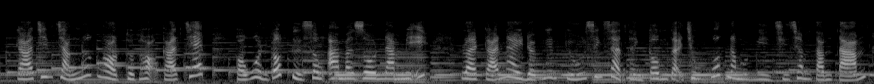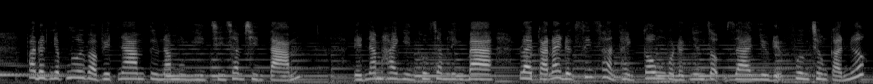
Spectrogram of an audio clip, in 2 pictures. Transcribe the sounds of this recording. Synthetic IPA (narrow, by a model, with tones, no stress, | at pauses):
kaː˨˦t͡ɕe˧mt͡ɕa˨˦ŋnɨ˦˥ək̚ŋɔ˨˩t̚t̪ʰu˨˩ək̚hɔ̰˧˨kaː˨˦t͡ɕɛ˦˥p̚ | kɔ˨˦ŋu˧˩ənɣə˦˥wk͡p̚t̪ɨ˨˩sə˧wŋ͡mʔaː˧maː˧zo˧nːaː˧mːḭ˧˥lwaː˨˩jkaː˨˦na˨˩jɗɨ˨˩ək̚ŋi˧ənki˨˦wsï˧ŋ̟saː˧˩nt̪ʰɛ˨˩jŋ̟kə˧wŋ͡mt̪a̰ː˧˨jt͡ɕʊ˧ŋ͡mku˦˥ək̚na˧mːo˨˩t̚ŋi˨˩nt͡ɕi˨˦nt͡ɕa˧mt̪aː˨˦mt̪aː˨˦mvaː˨˩ɗɨ˨˩ək̚ɲə˨˩p̚nu˧əjvaː˨˩wvi˨˩ət̚naː˧mt̪ɨ˨˩na˧mːo˨˩t̚ŋi˨˩nt͡ɕi˨˦nt͡ɕa˧mt͡ɕi˨˦nt̪aː˨˦m | ɗe˨˦nːa˧mɦaː˧jŋi˨˩nxə˧wŋ͡mt͡ɕa˧mlï˧ŋɓaː˧ | lwaː˨jkaː˨˦na˨˩jɗɨ˨˩ək̚sï˧ŋ̟saː˧˩nt̪ʰɛ˨˩jŋ̟kə˧wŋ͡mvaː˨˩˦ɗɨ˨˩ək̚ɲə˧nzə̰˧˨wŋ͡mzaː˧ɲi˨˩əwɗḭ˧˨əfɨ˧əŋt͡ɕɔ˧wŋ͡mkaː˧˩nɨ˦˥ək̚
